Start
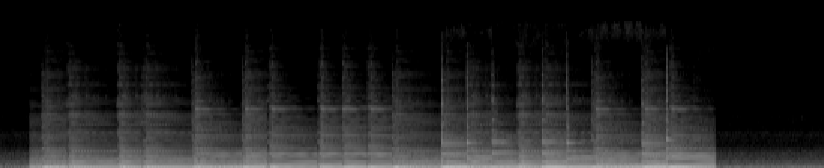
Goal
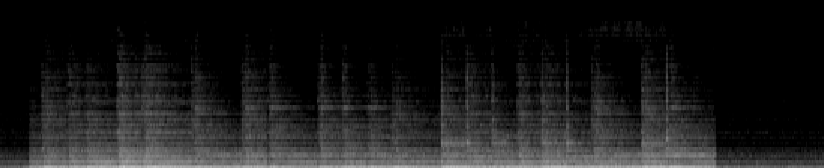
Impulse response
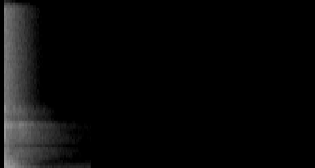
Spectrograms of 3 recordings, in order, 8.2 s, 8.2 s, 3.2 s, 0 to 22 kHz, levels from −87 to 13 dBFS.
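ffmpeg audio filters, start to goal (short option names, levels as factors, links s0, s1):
-filter_complex "[0:a]asettb=1/sr,asplit=3[s0][s1][s2];[s0]atrim=end=0.874[s3];[s1]atrim=start=0.87:end=1.92,asetpts=PTS-STARTPTS,afade=t=in:d=0.004:c=qsin,afade=t=out:st=1.046:d=0.004:c=qsin,acontrast=88[s4];[s2]atrim=start=1.916[s5];[s3][s4]acrossfade=d=0.004:c1=hsin:c2=qsin[s6];[s6][s5]acrossfade=d=0.004:c1=qsin:c2=hsin,asettb=1/sr,asplit=3[s7][s8][s9];[s7]atrim=end=3.474[s10];[s8]atrim=start=3.47:end=4.37,asetpts=PTS-STARTPTS,afade=t=in:d=0.004:c=qsin,afade=t=out:st=0.896:d=0.004:c=qsin,highshelf=f=6900:g=-6.5[s11];[s9]atrim=start=4.366[s12];[s10][s11]acrossfade=d=0.004:c1=hsin:c2=qsin[s13];[s13][s12]acrossfade=d=0.004:c1=qsin:c2=hsin,afftfilt=real='hypot(re,im)*cos(2*PI*random(0))':imag='hypot(re,im)*sin(2*PI*random(1))':win_size=512:overlap=0.75,afftfilt=real='re*eq(mod(floor(b*sr/1024/390),2),0)':imag='im*eq(mod(floor(b*sr/1024/390),2),0)':win_size=1024:overlap=0.75,volume=2.24"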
